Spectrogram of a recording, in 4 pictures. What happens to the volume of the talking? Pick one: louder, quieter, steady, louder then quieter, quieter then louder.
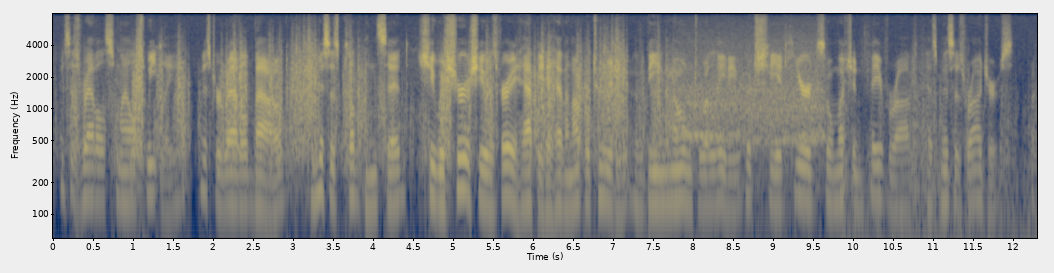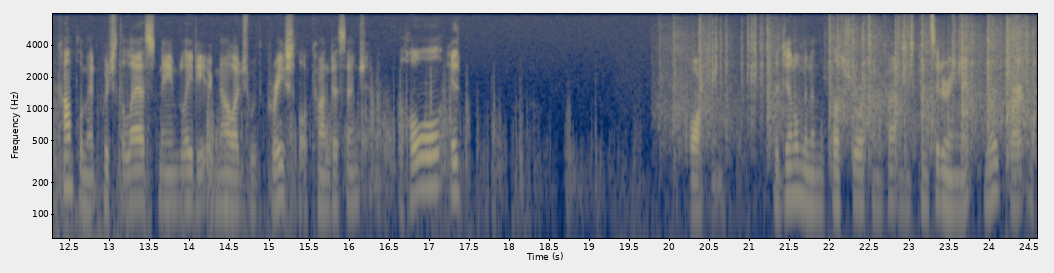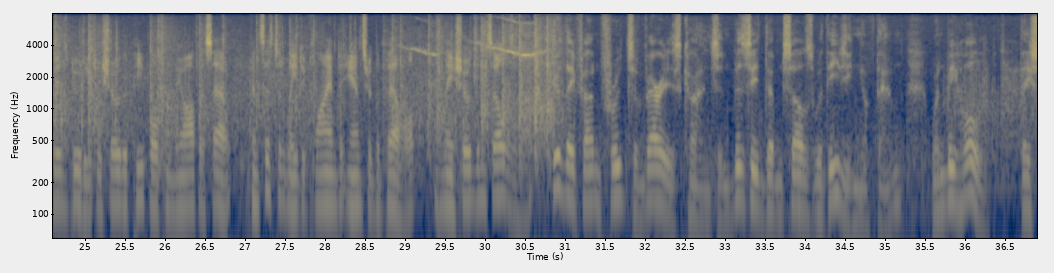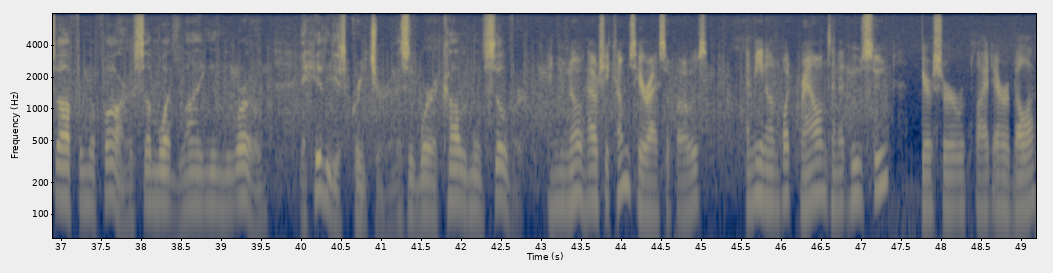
quieter.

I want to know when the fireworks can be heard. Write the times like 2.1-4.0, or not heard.
19.8-31.1.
